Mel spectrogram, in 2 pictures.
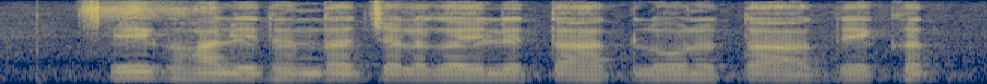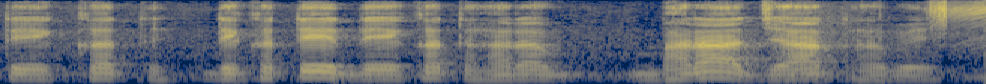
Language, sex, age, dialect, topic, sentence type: Bhojpuri, male, 25-30, Northern, banking, statement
